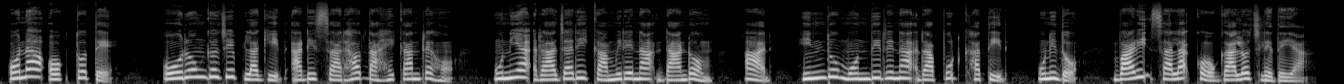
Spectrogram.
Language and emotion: Santali, neutral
